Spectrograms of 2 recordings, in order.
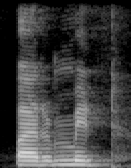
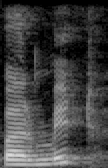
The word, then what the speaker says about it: permit: The word permit stress on the second syllable.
